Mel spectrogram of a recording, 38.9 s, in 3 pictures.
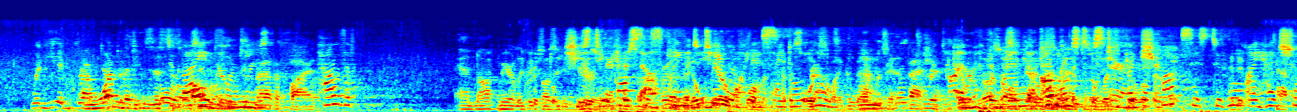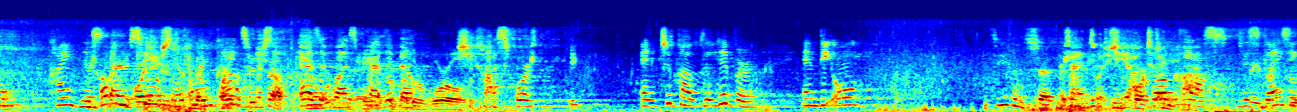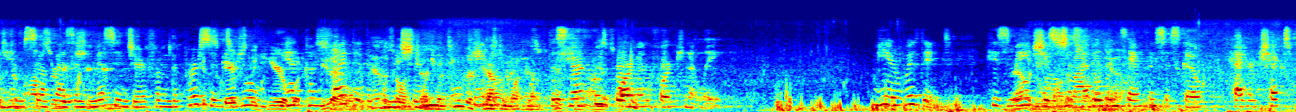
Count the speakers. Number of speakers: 6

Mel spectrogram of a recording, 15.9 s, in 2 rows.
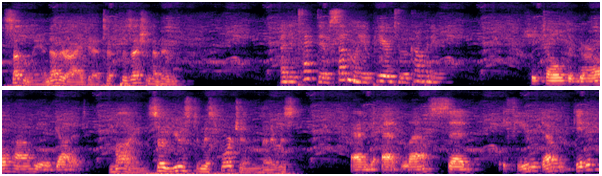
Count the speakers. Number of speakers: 3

